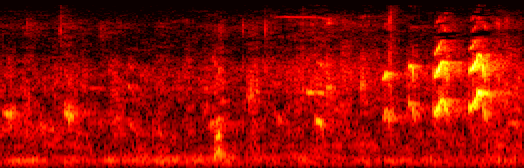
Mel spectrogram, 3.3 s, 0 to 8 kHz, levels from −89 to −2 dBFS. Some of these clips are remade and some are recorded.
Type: recorded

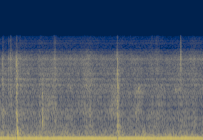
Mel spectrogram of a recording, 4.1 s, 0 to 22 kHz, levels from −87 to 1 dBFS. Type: remade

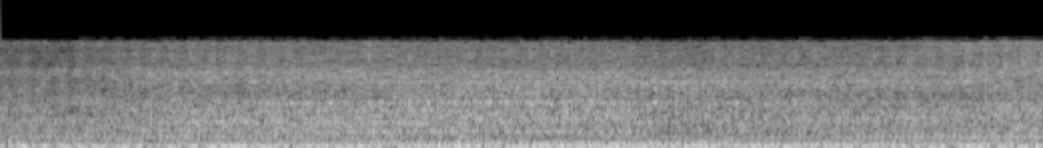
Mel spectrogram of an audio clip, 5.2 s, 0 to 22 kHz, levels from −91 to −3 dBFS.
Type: remade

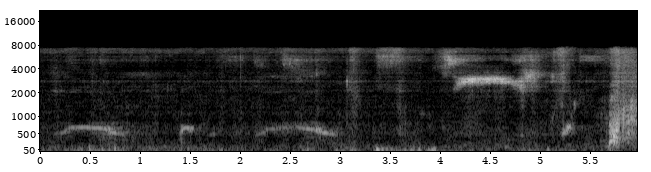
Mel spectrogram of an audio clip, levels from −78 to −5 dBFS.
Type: remade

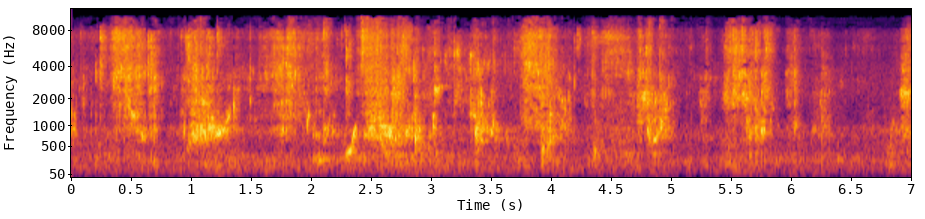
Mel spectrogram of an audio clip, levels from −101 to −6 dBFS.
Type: recorded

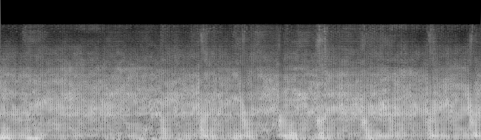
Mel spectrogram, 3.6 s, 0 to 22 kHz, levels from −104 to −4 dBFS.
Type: remade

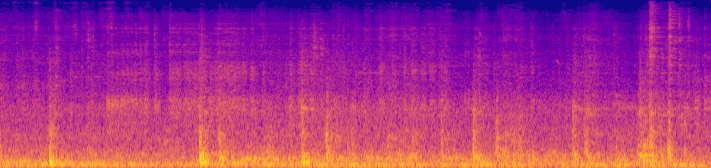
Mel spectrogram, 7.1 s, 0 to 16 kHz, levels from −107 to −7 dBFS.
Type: recorded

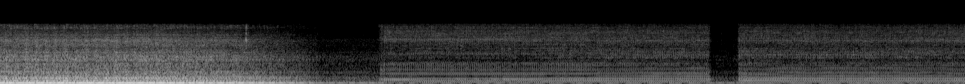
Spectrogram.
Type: recorded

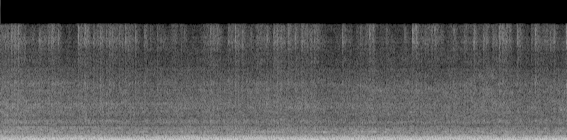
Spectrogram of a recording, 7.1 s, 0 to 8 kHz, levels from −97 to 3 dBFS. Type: remade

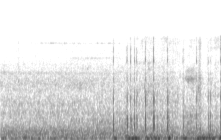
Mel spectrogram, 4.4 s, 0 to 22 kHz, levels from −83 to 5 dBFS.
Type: recorded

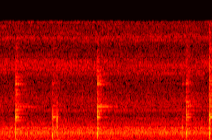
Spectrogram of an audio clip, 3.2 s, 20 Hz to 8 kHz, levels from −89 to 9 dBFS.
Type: recorded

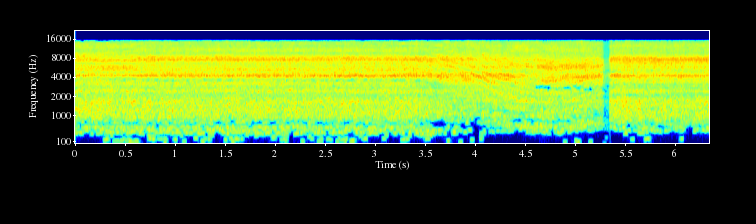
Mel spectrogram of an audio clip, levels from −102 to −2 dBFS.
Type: remade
